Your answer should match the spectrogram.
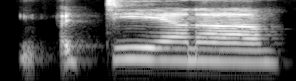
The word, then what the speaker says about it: Deanna: Deanna.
